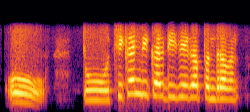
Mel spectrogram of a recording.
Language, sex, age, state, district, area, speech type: Urdu, female, 30-45, Uttar Pradesh, Lucknow, rural, conversation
